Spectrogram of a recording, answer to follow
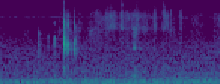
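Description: Near silence with faint handling sounds from gloved hands at the table: a small click about half a second in, then light rustling.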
